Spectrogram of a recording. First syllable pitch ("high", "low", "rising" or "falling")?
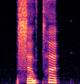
rising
